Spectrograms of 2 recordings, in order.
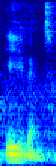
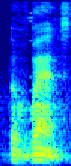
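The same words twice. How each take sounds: First: The stress is on the first syllable. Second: The stress is on the second syllable. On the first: The speaker calls it wrong. "not event" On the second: The speaker calls it right. "that word needs to be pronounced event"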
